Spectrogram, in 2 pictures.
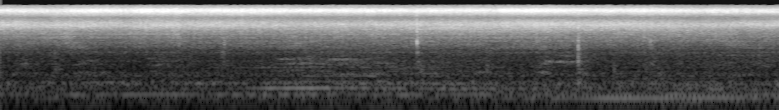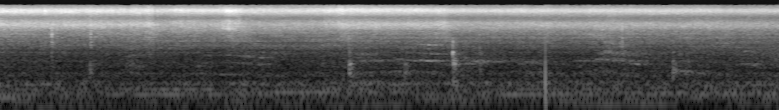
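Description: Grated radish frying in spiced oil in a steel pan, sizzling steadily, with scattered clicks and scrapes of a spatula stirring it against the pan.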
